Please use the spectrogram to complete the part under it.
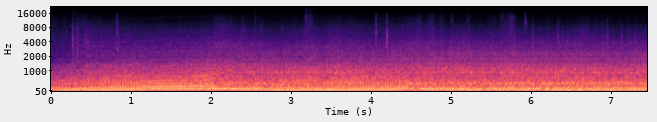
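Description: A Subaru Impreza WRX STI Type UK with a 2.5-litre engine and AWD burbles steadily up close, a loud low rumble holding throughout with shifting tones as it revs.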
